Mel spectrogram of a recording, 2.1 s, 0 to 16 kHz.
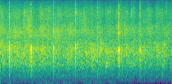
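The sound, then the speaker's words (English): Audience applause at a Federalist Society event honoring a member's 25 years, a dense, steady patter of clapping with a handful of sharper single claps popping out above the wash. “I think everybody owes him a round of applause.”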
